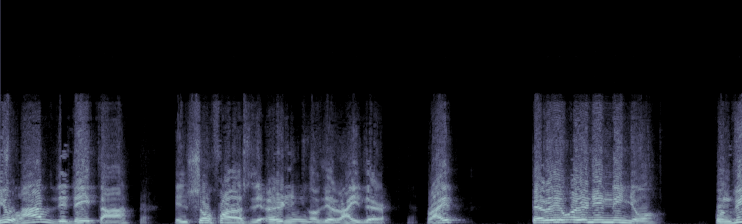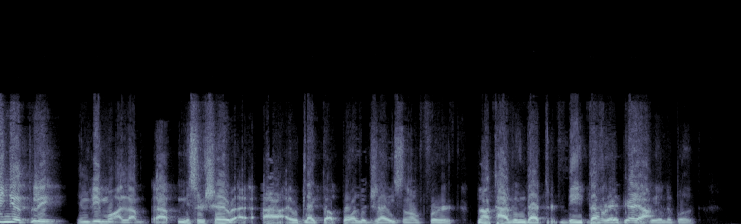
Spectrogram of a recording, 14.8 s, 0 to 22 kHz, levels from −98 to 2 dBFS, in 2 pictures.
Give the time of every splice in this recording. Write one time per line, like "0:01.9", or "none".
0:08.9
